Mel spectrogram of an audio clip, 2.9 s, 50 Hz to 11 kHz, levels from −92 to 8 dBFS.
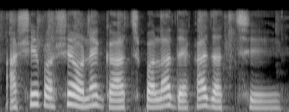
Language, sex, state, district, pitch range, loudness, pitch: Bengali, female, West Bengal, Cooch Behar, 200-255 Hz, -16 LUFS, 210 Hz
